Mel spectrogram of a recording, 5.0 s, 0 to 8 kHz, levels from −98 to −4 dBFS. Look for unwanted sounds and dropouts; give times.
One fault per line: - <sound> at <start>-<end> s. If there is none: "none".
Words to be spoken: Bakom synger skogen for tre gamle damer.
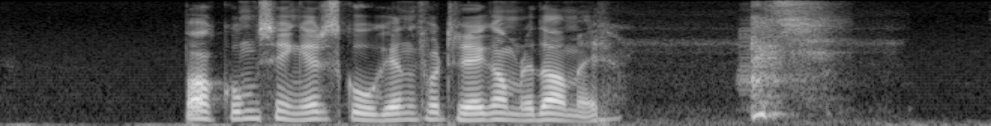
- sneeze at 3.7-4.3 s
